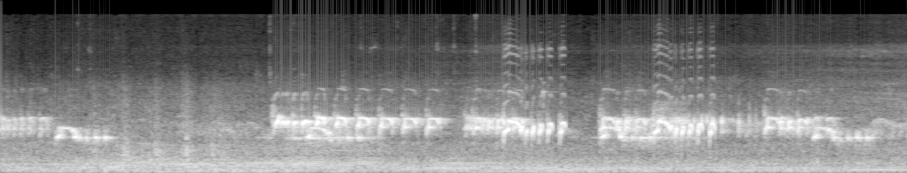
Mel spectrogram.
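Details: Pair of local zebra doves, male and female, exchanging calls: after a quieter opening, four long bouts of rapid staccato cooing follow one after another, occasionally overlapping.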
